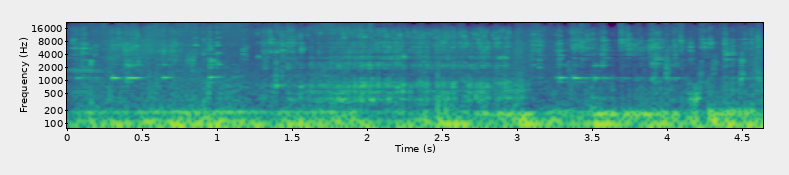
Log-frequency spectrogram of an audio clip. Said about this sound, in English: oh, let me get one more sip of water.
